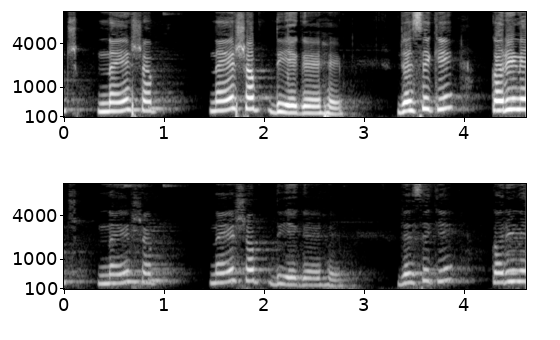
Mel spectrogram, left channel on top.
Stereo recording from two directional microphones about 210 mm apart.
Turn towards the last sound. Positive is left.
turn(degrees=40)  # may be behind; listen again after turning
